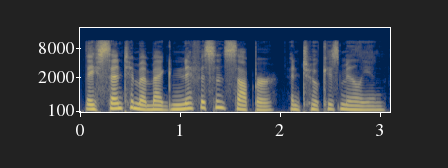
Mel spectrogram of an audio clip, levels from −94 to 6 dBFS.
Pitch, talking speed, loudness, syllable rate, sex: 200 Hz, 195 wpm, -18 LUFS, 5.2 syllables/s, female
